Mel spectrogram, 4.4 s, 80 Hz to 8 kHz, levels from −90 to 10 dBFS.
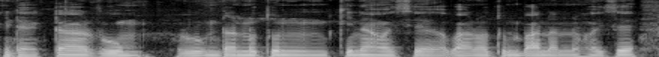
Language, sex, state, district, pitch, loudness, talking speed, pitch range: Bengali, male, Tripura, West Tripura, 100 Hz, -18 LUFS, 135 wpm, 95-100 Hz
